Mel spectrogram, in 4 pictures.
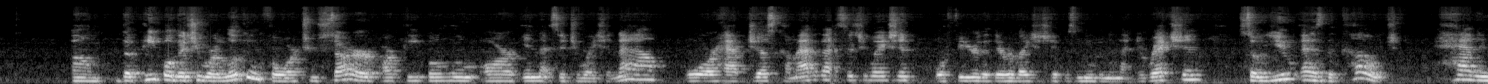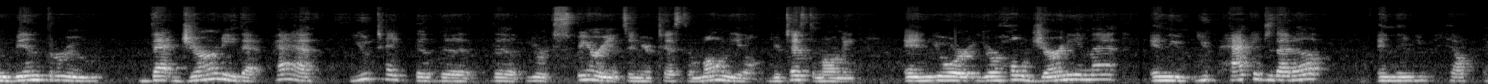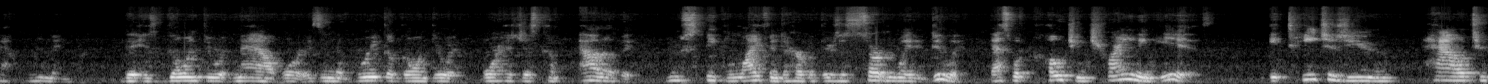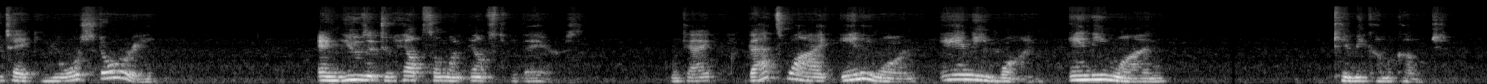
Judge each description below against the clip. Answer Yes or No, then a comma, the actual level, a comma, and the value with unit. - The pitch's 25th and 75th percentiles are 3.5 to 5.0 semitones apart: Yes, average, 4.2 semitones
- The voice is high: No, medium, 170 Hz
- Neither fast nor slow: Yes, average, 145 wpm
